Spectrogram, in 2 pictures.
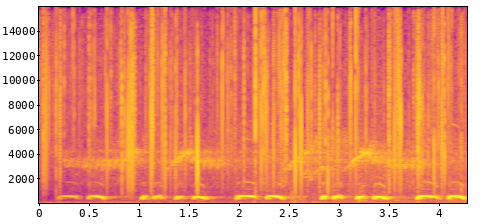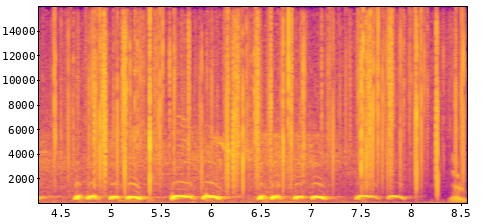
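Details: In East Africa, a Red-eyed Dove, one of the region's largest doves, gives a steady run of deep, hollow coos in quick pairs and triplets, with faint chirps from other birds behind it.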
